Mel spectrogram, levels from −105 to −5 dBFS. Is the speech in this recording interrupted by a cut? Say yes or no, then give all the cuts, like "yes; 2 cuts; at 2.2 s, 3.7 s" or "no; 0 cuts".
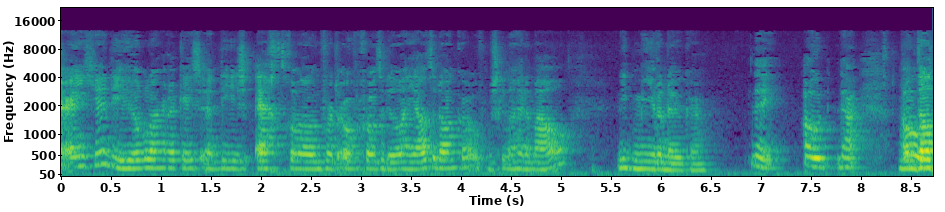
no; 0 cuts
